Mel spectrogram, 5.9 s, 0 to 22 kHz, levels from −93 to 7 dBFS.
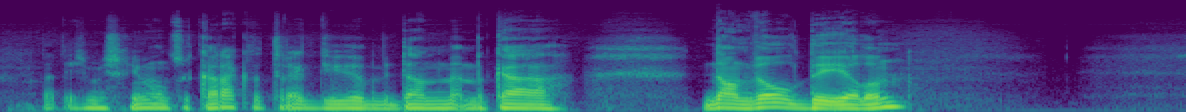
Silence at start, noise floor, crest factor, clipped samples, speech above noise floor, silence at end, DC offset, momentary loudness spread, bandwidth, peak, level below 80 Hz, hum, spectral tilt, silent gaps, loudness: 0.2 s; -61 dBFS; 18 dB; under 0.1%; 44 dB; 1.4 s; under 0.1%; 11 LU; 7.4 kHz; 0 dBFS; -44 dBFS; none; -8.5 dB/octave; none; -17 LUFS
